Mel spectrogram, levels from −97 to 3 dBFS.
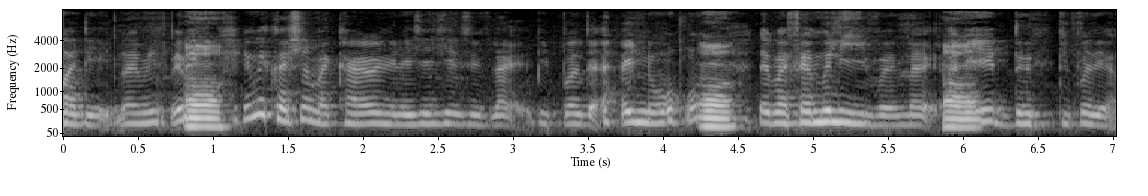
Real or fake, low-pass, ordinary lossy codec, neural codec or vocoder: fake; none; none; codec, 16 kHz, 8 kbps, FreqCodec, larger model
